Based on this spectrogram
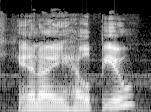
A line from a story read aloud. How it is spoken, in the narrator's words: managed to stammer out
